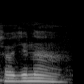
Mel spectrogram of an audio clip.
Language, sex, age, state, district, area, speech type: Santali, male, 60+, West Bengal, Dakshin Dinajpur, rural, spontaneous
